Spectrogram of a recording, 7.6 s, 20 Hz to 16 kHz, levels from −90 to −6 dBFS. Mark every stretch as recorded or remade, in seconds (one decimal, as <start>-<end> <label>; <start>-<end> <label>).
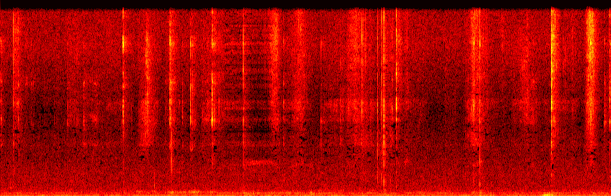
0.0-2.8 recorded; 2.8-3.4 remade; 3.4-7.6 recorded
